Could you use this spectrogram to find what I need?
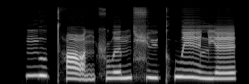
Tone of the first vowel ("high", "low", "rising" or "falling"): falling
